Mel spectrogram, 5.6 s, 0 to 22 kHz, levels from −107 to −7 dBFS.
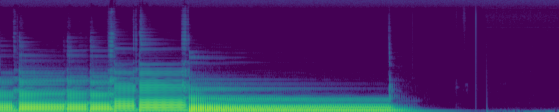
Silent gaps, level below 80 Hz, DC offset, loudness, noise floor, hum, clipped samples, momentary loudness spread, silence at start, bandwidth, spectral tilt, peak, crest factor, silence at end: none; -38 dBFS; under 0.1%; -29 LUFS; -74 dBFS; none; under 0.1%; 8 LU; 0 s; 1.8 kHz; -12 dB/octave; -14 dBFS; 16 dB; 1.45 s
